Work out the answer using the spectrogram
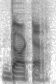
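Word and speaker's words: daughter: अब देखो यहां पर जी एच टी से बना ट और लास्ट में वाई लगा हुआ है जो कि एक सेमी वोवेल होता है ई की आवाज दे रहा है तो यह हो गया नॉट टी यह नौ और यह टी ऐसे ही डो और यह हो गया टर इ आर की आवाज आई तो रा आ गया डॉटर।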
